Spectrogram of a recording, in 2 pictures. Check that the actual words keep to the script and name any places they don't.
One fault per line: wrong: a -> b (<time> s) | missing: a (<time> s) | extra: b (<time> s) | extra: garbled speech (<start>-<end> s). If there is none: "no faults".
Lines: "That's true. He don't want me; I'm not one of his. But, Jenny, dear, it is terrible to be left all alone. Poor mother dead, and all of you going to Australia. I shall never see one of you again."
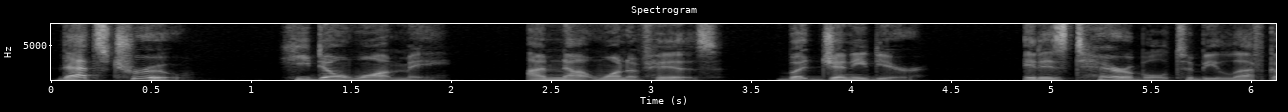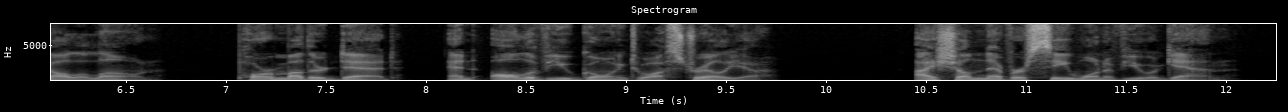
no faults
